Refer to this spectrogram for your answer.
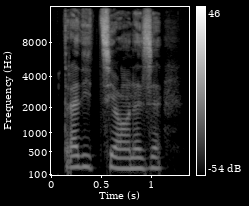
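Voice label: "traditziones", female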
